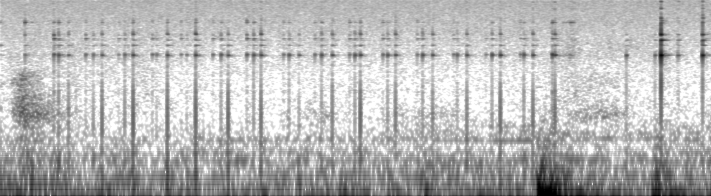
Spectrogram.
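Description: Short painted fingernails tap rapidly and lightly on the glass neck and shoulder of an empty, hollow clear glass Frostie root beer bottle with a paper label. The taps are quiet, sharp clicks with a brief bright glassy tick that dies away almost at once. Low, dull thumps come in near the end.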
